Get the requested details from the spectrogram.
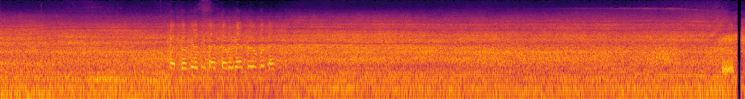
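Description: A jet airliner's engines roar steadily as it lands.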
